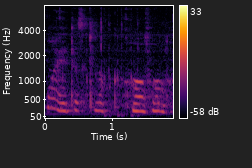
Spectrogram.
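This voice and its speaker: Slow thinking-aloud woman coding tutor. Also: mid-range voice, a little hiss or hum. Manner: thinks aloud, many ums and restarts. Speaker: programming tutor. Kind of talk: screen-recorded coding tutorial. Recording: dull roomy home recording.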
